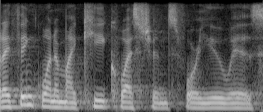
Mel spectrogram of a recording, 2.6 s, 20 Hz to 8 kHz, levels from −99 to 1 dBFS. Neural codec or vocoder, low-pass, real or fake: none; 7.2 kHz; real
